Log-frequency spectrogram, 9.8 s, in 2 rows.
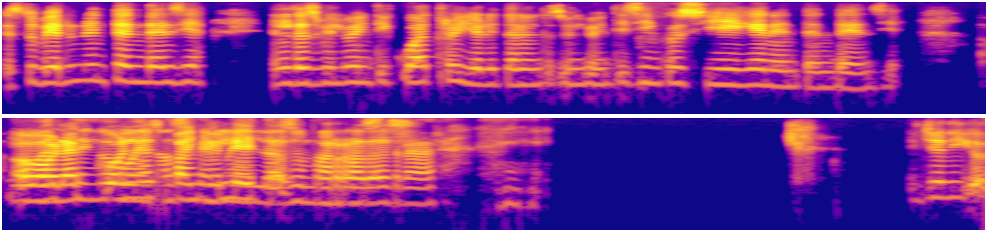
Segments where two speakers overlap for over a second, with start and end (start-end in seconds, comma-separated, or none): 4.9-7.0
